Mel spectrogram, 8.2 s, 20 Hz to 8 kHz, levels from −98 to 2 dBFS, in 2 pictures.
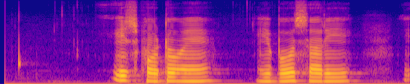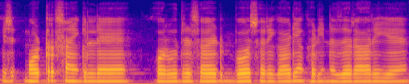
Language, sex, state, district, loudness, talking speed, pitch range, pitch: Hindi, male, Rajasthan, Bikaner, -17 LUFS, 130 wpm, 135-140 Hz, 135 Hz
